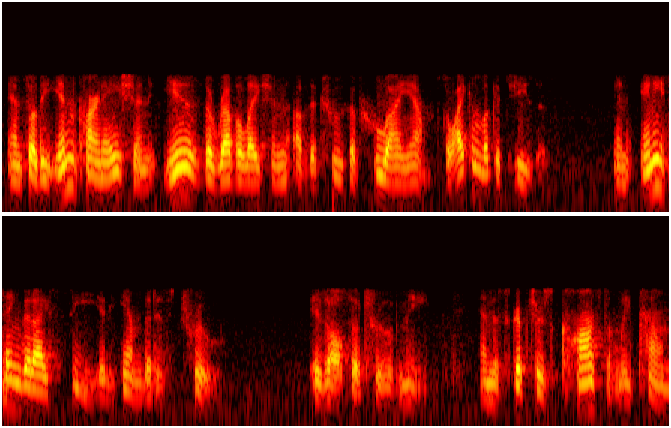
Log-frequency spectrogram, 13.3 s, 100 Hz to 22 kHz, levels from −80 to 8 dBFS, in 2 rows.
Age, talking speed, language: 60-79, 180 wpm, English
